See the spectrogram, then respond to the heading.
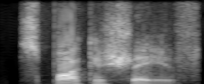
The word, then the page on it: Spokeshave: American English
